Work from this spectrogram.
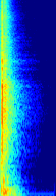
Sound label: CLAP, Human Perc, Body Perc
